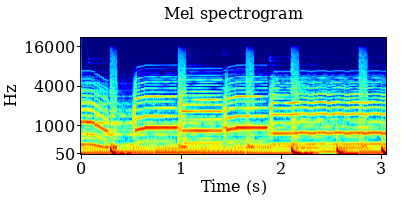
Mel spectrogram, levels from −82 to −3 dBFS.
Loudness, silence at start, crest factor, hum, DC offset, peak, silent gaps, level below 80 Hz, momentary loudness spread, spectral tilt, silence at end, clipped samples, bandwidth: -14 LUFS; 0 s; 12 dB; none; under 0.1%; 0 dBFS; none; -16 dBFS; 2 LU; -6.5 dB/octave; 0 s; under 0.1%; 13 kHz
